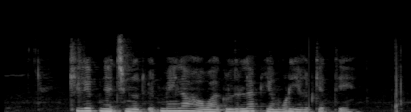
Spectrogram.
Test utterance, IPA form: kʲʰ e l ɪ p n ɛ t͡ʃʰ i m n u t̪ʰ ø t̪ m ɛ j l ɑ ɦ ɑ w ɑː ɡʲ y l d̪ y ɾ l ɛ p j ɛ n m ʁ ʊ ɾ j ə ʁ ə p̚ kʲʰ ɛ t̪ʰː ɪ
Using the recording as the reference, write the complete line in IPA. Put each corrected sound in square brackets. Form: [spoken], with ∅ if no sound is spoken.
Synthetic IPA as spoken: kʲʰ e l ɪ p n ɛ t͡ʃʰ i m n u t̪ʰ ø t̪ m ɛ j l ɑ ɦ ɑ w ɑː ɡʲ y l d̪ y ɾ l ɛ p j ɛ [∅] m ʁ ʊ ɾ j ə ʁ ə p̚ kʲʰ ɛ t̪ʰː ɪ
